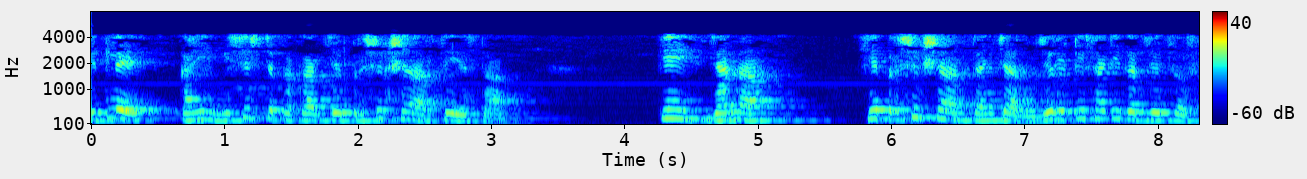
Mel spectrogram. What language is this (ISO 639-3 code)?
mar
